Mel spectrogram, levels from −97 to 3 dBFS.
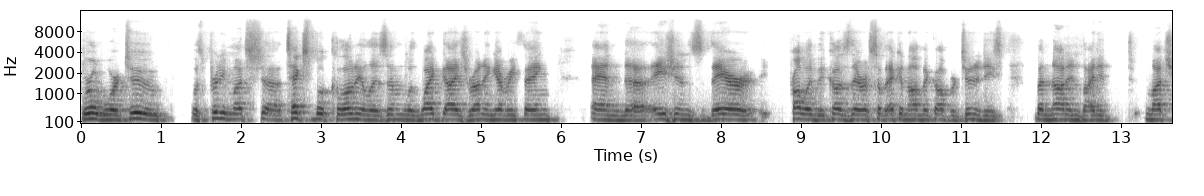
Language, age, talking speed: English, 50-69, 130 wpm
